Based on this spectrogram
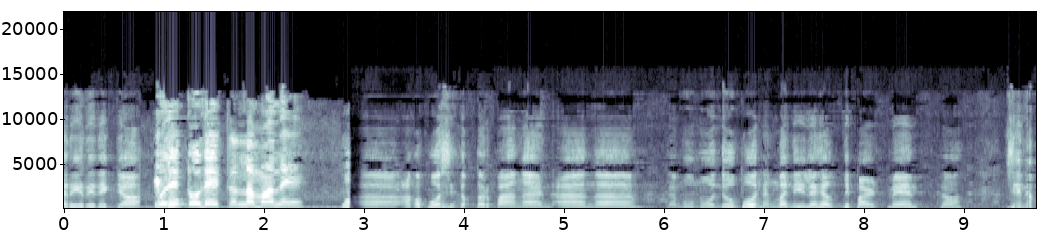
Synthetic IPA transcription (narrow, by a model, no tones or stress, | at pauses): ɐɾiːɾɪnɪɡ̚ɲoʊlet̪ulet̪ɐnɐmanɛ | aʔɐkopo̞sɪd̪ok̚t̪oɾpaːŋɐnɐŋa | nɐmuːmuːnuːponɐ̰ŋmɐniːlɐɦɛlt̪̚d̪ɛpaɹt̪̚mɛnt̪̚no̞ | siːno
